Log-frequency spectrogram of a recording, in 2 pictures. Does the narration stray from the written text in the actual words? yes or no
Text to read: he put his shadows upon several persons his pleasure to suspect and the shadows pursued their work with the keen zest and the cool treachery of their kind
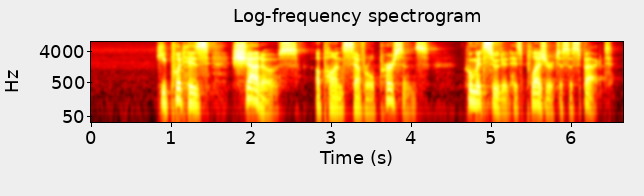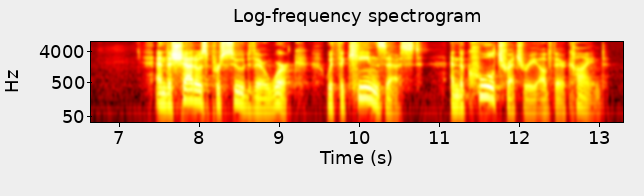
yes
